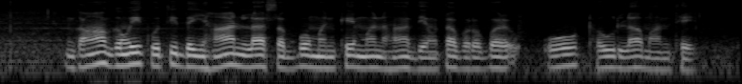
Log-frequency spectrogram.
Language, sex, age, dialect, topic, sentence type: Chhattisgarhi, male, 18-24, Western/Budati/Khatahi, agriculture, statement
